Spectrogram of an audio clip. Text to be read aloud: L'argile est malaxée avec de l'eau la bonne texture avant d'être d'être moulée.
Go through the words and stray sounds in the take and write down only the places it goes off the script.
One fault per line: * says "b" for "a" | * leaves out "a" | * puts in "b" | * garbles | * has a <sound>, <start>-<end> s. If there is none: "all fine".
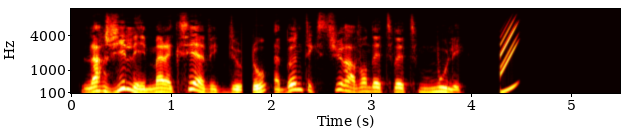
* has a dropout, 1.7-1.8 s
* has a chirp, 4.3-4.5 s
